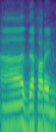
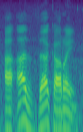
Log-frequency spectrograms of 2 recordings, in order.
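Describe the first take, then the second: First: The opening is one long drawn-out vowel. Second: The opening has two separate short vowels. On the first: This is how it is usually read. "kita sering bacanya az-zakarain kan? ... Makanya dibaca panjang" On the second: This is the underlying original form. "Az-zakarain ini aslinya gimana?"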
